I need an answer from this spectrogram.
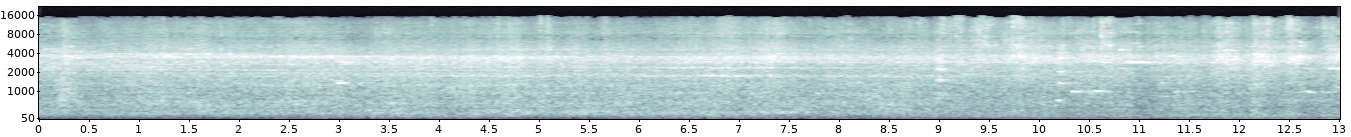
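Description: Intermodal freight train of container flat wagons, mostly empty, running through at speed: a steady rumble and rattle of wheels on rail. In the last few seconds there are clicks over rail joints and a few brief wheel squeaks.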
